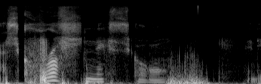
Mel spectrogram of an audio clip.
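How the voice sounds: The clip presents a natural reading voice.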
